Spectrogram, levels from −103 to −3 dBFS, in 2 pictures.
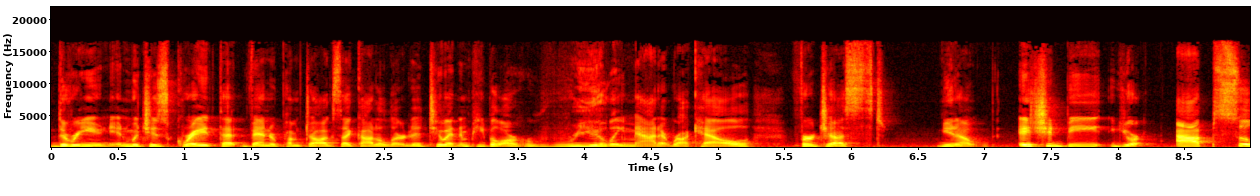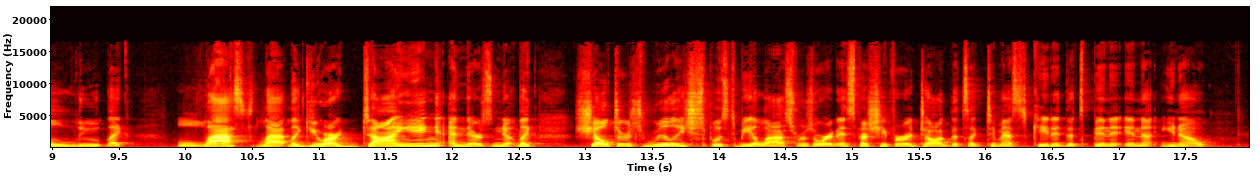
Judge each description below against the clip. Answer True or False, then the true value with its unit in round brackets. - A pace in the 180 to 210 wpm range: True (205 wpm)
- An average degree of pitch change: True (3.1 semitones)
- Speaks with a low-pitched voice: False (185 Hz)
